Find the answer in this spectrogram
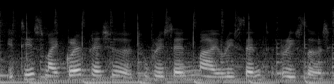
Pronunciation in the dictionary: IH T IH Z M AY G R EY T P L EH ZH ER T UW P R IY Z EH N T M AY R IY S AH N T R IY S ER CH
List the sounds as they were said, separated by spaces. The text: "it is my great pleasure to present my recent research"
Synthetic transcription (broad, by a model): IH T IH S M AY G R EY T P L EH SH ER T UW P R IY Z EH N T M AY R IY S AH N T R IY S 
